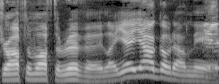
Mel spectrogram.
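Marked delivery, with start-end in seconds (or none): 1.2-2.2 put-on mix of southern, Brooklyn and Boston accents. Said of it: "It's a southern Brooklyn Boston".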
